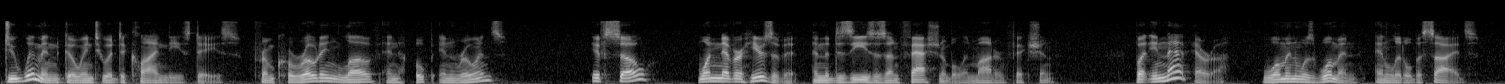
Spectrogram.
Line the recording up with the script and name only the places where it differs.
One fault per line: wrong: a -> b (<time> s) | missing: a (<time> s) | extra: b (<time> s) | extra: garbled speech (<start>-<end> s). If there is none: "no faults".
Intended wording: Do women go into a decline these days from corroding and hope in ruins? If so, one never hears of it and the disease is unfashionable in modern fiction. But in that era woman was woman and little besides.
extra: love (3.4 s)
